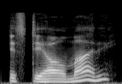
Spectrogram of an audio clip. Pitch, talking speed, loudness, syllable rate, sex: 160 Hz, 145 wpm, -14 LUFS, 5.0 syllables/s, male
